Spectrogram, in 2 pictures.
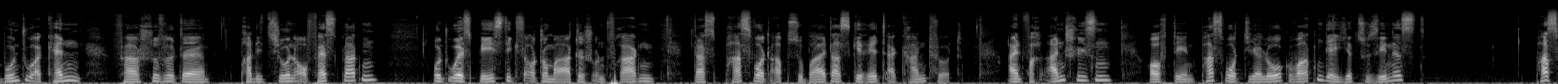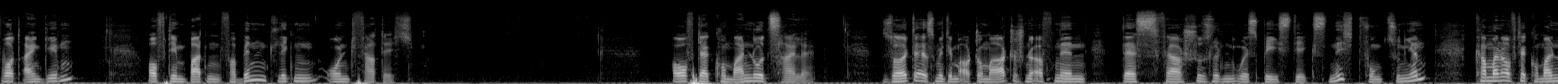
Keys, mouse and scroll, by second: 20.7 click, 21.3 click.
